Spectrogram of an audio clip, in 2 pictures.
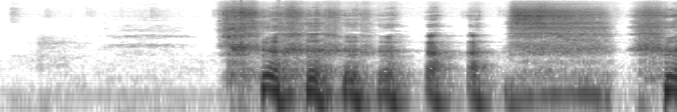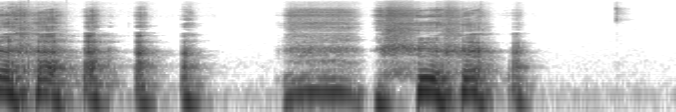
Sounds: Laughter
